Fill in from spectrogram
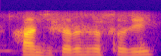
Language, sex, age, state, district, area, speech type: Punjabi, male, 30-45, Punjab, Kapurthala, rural, conversation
